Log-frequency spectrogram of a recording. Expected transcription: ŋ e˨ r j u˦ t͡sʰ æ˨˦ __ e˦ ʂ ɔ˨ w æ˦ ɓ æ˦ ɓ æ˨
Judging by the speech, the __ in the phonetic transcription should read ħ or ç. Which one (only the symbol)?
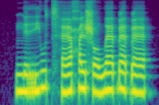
ħ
